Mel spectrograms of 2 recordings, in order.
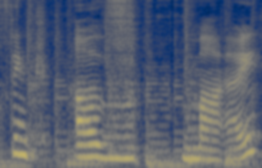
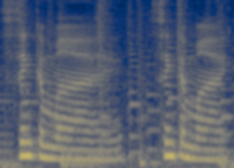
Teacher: Not, think of my, We say, think-uh-my, think-uh-my, so the word of, just becomes uh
